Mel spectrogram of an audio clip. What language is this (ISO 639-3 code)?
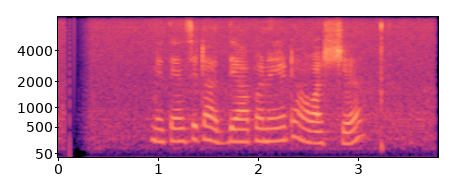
sin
